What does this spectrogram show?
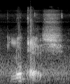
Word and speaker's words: Lukács: ¿Cómo se pronuncia Lukács? Lukács.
